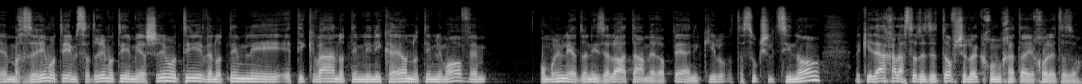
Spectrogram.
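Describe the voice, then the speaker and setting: The speaker is a man at medium pitch with ordinary pitch variation. He talks at a very fast pace. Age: 40s. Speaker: holistic therapist. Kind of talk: interview. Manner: animated.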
